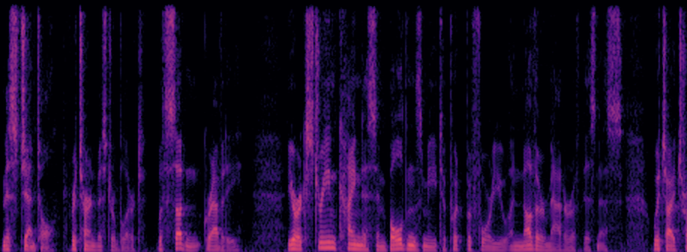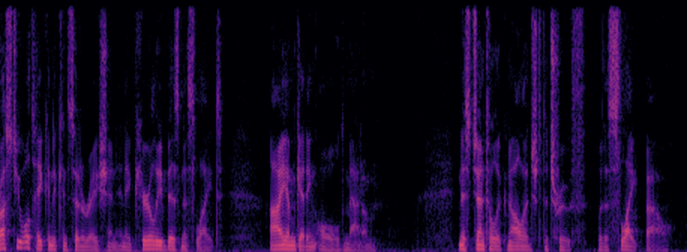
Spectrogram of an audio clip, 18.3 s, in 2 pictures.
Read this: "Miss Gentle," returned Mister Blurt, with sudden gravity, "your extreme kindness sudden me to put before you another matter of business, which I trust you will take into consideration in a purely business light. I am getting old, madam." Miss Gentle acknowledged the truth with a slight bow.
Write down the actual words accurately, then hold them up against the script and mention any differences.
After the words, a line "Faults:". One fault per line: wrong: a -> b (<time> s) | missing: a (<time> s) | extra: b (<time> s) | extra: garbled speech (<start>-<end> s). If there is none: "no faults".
"Miss Gentle," returned Mister Blurt, with sudden gravity, "your extreme kindness emboldens me to put before you another matter of business, which I trust you will take into consideration in a purely business light. I am getting old, madam." Miss Gentle acknowledged the truth with a slight bow.
Faults:
wrong: sudden -> emboldens (5.0 s)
